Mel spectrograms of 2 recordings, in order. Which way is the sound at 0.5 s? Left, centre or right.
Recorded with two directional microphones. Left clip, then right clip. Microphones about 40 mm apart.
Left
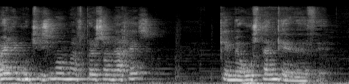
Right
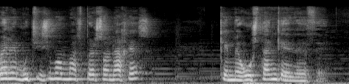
Left.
